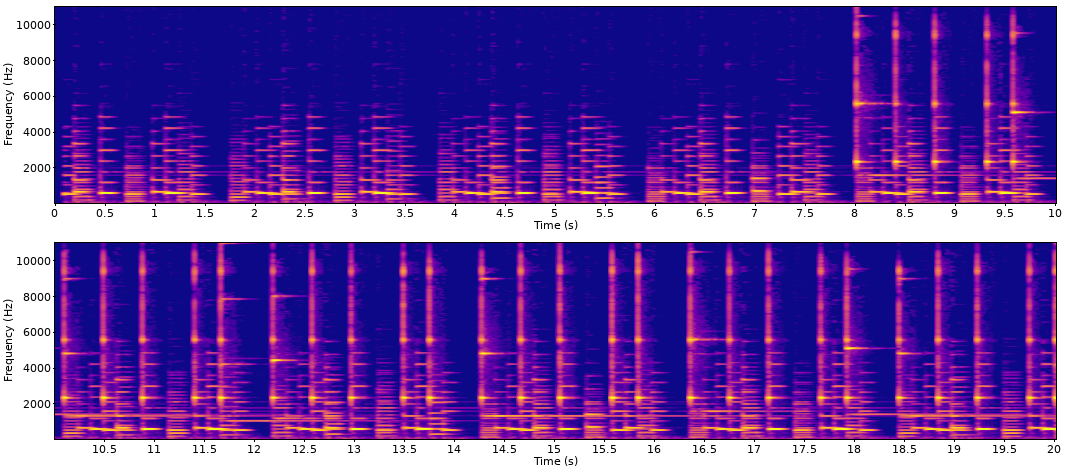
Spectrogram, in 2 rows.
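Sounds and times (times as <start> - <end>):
crisp clicking beat: 8.0 - 20.0.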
